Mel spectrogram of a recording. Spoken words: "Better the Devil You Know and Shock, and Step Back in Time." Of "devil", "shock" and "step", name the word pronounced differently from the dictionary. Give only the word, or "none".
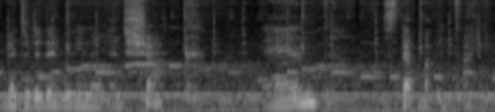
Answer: devil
